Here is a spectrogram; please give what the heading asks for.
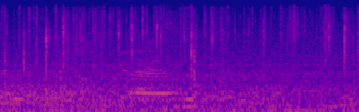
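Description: A bonfire crackles softly and steadily, with small scattered pops over a continuous low hiss, heard at a quiet, even level throughout.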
